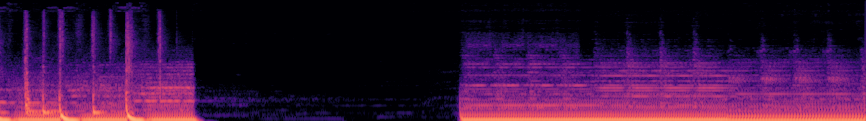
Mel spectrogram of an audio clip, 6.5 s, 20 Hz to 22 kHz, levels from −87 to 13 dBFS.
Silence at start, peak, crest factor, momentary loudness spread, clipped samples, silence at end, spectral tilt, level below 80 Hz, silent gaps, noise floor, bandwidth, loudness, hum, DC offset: 0 s; -4 dBFS; 12 dB; 6 LU; under 0.1%; 0 s; -8 dB/octave; -16 dBFS; none; -73 dBFS; 9.6 kHz; -18 LUFS; none; under 0.1%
